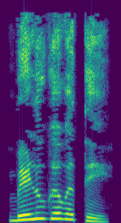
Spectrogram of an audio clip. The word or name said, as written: ಬೆಳುಗವತೆ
